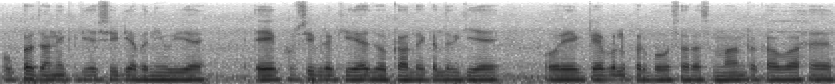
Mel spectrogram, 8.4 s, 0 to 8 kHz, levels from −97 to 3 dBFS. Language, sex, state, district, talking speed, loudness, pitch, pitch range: Hindi, male, Rajasthan, Bikaner, 200 wpm, -18 LUFS, 100 Hz, 100-105 Hz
